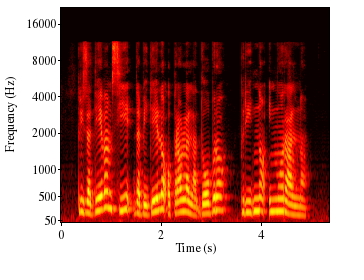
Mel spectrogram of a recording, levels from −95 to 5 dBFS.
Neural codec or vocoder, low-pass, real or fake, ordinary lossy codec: codec, 24 kHz, 3.1 kbps, DualCodec; none; fake; none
